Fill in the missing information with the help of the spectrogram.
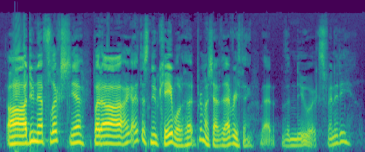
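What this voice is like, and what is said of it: Baltimore accent. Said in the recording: “All I remember was picking up your accent. ... oh, he's from Baltimore.”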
